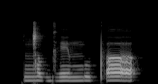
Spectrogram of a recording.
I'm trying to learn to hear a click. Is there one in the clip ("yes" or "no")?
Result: yes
